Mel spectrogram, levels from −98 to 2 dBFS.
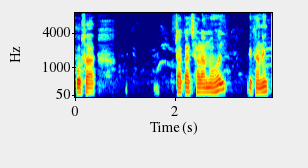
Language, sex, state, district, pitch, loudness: Bengali, male, West Bengal, Jalpaiguri, 140 Hz, -18 LUFS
